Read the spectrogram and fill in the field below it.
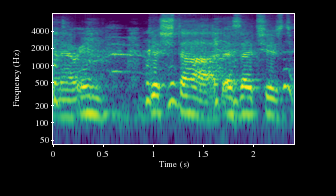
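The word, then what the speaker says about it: Gstaad: Jacuzzi right now in gustab as I choose to pronounce it I know most people don't pronounce the G but I do because I'm Different well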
